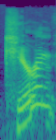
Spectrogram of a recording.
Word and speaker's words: Ciaran: C-I-A-R-A-N. Kieran? Is that Kieran? – Sure.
